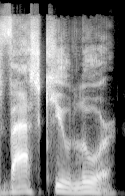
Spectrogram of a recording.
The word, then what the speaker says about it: vascular: The correct pronunciation is vascular, a three-syllable word with emphasis on the first syllable.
